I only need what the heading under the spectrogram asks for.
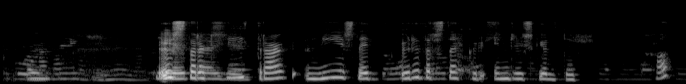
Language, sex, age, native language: Icelandic, female, 20-29, Icelandic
